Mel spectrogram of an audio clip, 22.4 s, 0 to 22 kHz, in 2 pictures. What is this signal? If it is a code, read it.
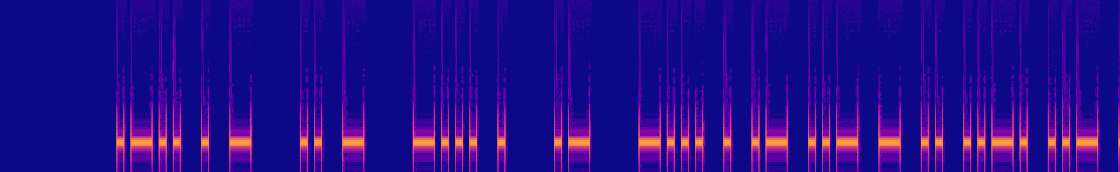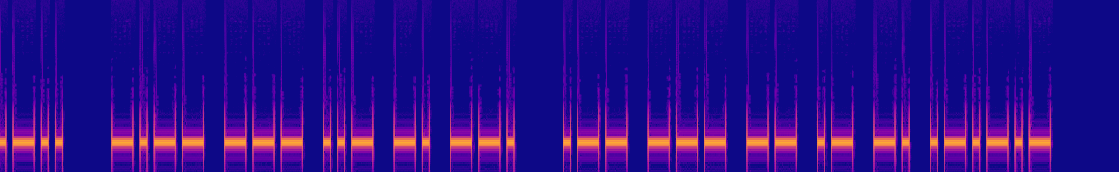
Morse code, heard as a keyed tone, about 17 wpm, 700 Hz. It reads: LET IT BE A BEAUTIFUL YOUNG WOMAN.
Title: Sentences from Top 1100 Words 17wpm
